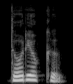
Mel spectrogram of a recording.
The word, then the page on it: 努力: female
